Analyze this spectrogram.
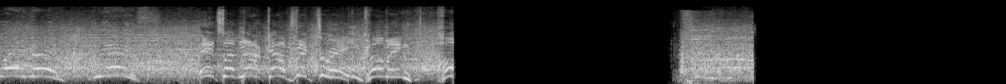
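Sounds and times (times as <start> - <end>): crowd roaring and shouting: 0.0 - 4.6, 6.7 - 7.6
excited voices: 0.0 - 4.6.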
